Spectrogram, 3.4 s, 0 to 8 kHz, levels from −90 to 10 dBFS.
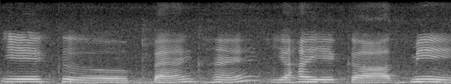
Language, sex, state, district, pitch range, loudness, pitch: Hindi, female, Chandigarh, Chandigarh, 200-245 Hz, -16 LUFS, 225 Hz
